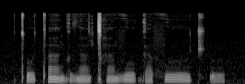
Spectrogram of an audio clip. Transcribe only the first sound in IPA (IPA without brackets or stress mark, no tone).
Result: tʼ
